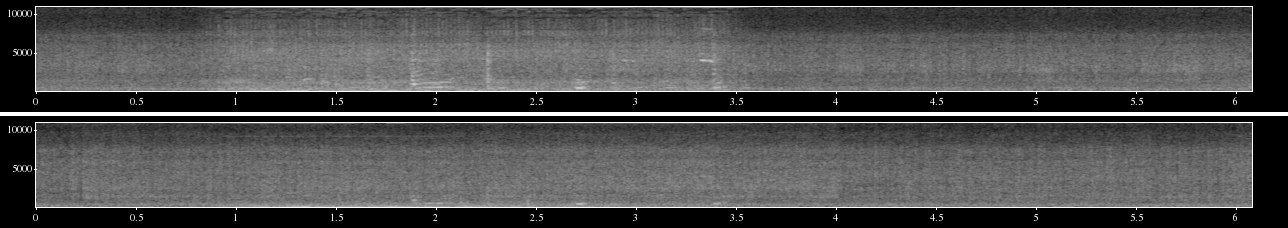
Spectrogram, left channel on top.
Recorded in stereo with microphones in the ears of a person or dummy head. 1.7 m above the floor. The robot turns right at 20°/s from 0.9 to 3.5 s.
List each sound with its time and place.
1.1 s laughter: 45° left (ahead or behind), 3 m; by 2.7 s 15° left (ahead or behind), 3 m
